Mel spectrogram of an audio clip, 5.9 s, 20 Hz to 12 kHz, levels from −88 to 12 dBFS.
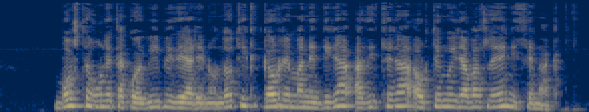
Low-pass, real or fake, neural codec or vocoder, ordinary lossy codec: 10.8 kHz; real; none; AAC, 64 kbps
